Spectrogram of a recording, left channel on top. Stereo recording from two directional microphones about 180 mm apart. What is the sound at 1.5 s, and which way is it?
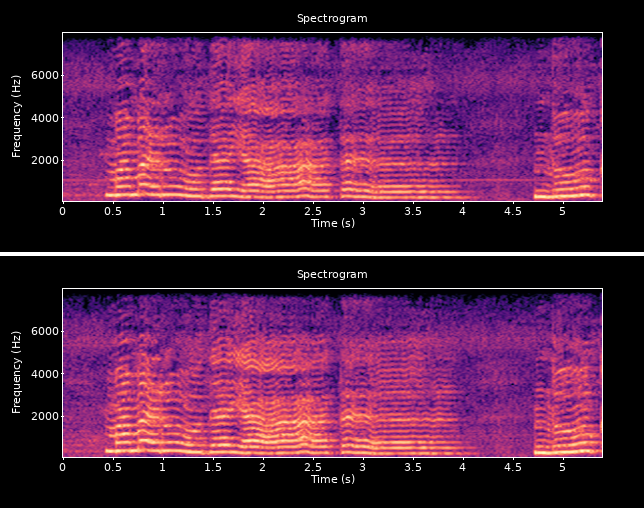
Female singing, 15° left (ahead or behind).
